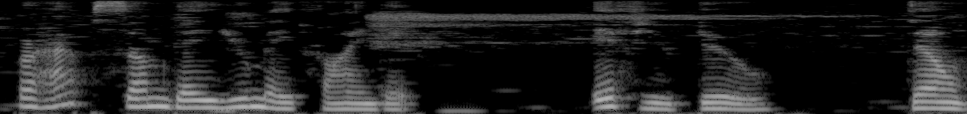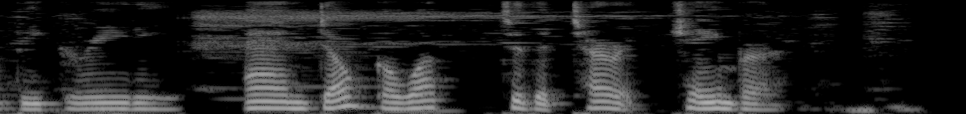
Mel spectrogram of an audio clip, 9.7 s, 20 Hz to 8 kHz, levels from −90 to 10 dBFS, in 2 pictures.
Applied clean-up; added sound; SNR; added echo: classical method Wiener filter.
